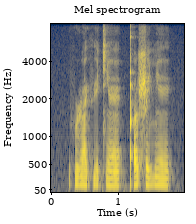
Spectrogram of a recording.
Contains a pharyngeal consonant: no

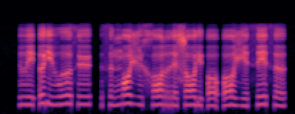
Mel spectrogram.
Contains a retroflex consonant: no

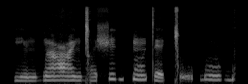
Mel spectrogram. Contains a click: yes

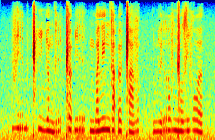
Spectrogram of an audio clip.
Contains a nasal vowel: no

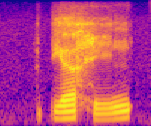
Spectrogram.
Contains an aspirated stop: no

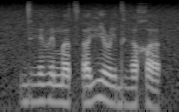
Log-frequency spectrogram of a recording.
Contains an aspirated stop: no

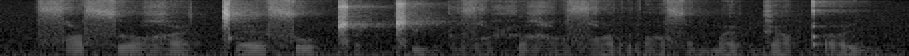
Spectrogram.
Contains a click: yes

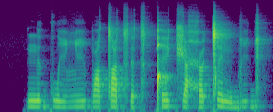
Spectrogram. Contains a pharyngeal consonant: yes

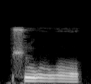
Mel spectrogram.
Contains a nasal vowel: yes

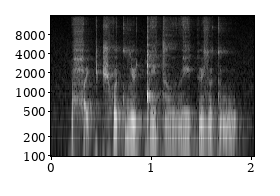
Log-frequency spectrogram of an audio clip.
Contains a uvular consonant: no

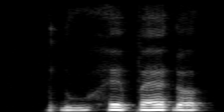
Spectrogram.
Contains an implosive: yes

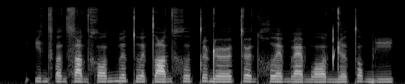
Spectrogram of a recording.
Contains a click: no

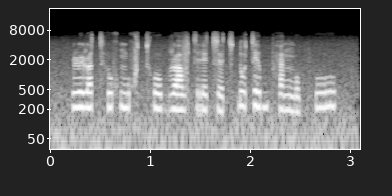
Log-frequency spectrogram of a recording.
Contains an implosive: yes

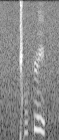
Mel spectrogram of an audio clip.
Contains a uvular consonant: no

